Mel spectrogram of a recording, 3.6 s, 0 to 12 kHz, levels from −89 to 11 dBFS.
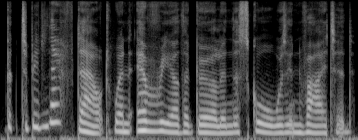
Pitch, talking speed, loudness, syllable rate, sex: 215 Hz, 235 wpm, -18 LUFS, 5.5 syllables/s, female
